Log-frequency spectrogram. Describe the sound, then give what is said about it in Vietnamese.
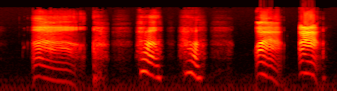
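A voice imitates a crow panting heavily, out of breath: about six strained, voiced gasps in an uneven rhythm, fairly loud, separated by short pauses. “Còn quạ tội nghiệp dừng lại thở hổn hển.”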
